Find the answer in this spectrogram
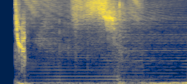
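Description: Electronic intro sting: it starts suddenly with a falling swoosh, has a noisy whoosh about a second in, and runs over held tones and a pulsing low bass.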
